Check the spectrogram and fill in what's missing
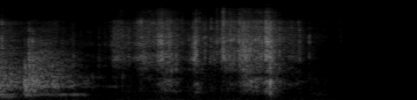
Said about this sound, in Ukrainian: поклала в пакетик, відріжу маленький-маленький куточок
